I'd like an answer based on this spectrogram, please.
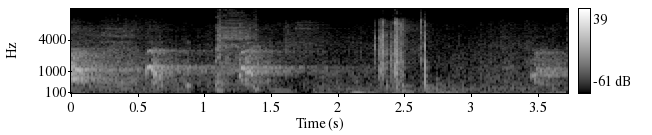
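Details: Hunting dog barking close by during a driven wild boar hunt, shortly after the boar is shot; three quick barks in the first second and a half, followed by clicks, rustling and faint thuds.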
